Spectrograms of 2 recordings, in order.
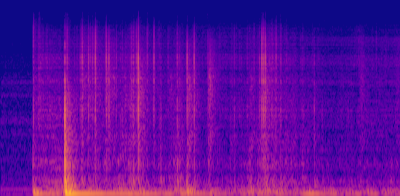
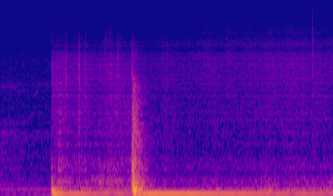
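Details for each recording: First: Rod Stewart "Every Picture Tells a Story" vinyl before cleaning: irregular clicks and pops crackle over a low rumble. This surface noise from a dirty record persists subtly under the music and between tracks. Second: Cheap secondhand vinyl record after cleaning with a spray bottle, compared with its earlier noisy playback: needle-drop thump, then only a faint low hum with very little crackle or hiss; quiet playback.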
